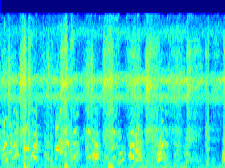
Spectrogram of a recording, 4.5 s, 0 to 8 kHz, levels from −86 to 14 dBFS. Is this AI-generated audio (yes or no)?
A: no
